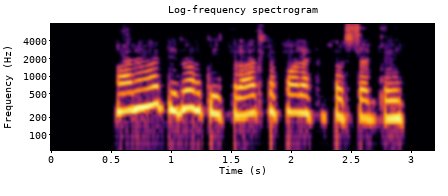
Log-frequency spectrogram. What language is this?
Pashto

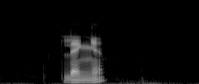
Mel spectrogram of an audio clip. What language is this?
Swedish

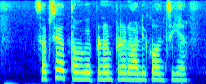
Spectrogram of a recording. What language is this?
Hindi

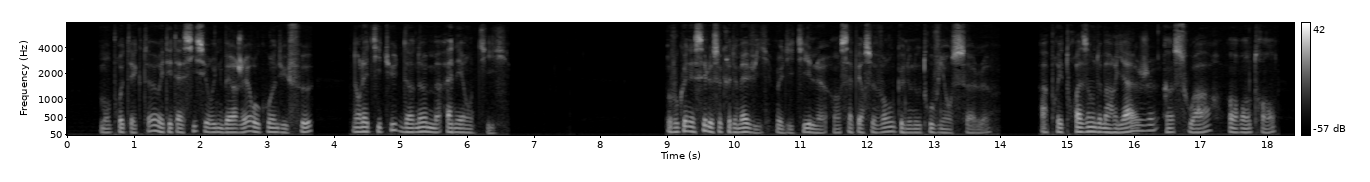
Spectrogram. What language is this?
French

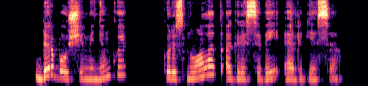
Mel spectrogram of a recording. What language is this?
Lithuanian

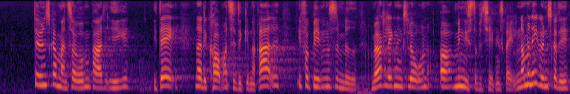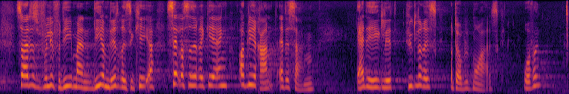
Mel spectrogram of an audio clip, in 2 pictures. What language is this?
Danish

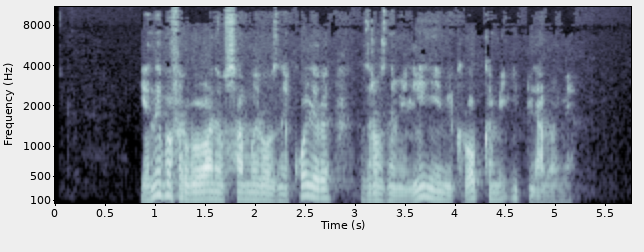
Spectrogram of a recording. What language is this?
Belarusian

